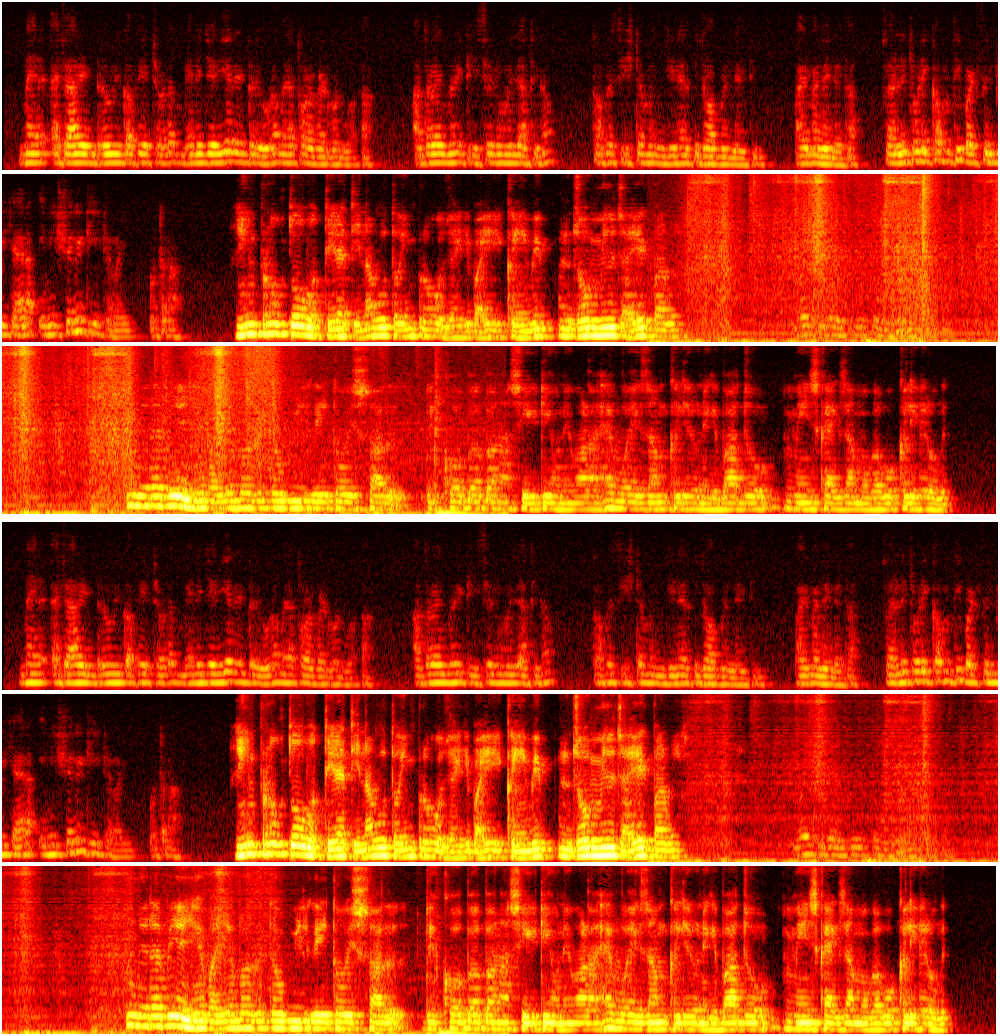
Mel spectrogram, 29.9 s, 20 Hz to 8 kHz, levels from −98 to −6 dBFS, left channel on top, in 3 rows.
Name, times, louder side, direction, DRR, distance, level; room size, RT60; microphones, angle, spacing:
voice 1, 0.2-3.7 4.1-5.5 5.9-7.6 7.9-8.5 8.8-11.7 15.5-15.7 17.9-19.5 21.5-21.9, left 1 dB, 35° left, 0.7 m, -39 dB
voice 2, 12.3-16.8 21.2-29.3, right 4 dB, 50° right, 0.4 m, -23 dB
sound 1, 16.4-24.9, left 4 dB, 90° left, 0.4 m, -35 dB
2.6 x 2.5 x 2.3 m
head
